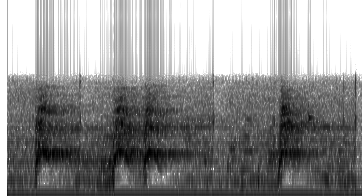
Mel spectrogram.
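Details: Male Italian Greyhound barking at himself indoors: loud, sharp barks with rich harmonics, about four in quick succession, with a short gap in the middle.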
